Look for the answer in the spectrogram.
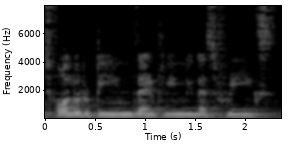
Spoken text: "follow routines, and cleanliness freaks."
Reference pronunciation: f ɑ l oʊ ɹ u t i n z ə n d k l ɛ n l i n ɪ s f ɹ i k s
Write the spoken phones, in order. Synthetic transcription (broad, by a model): f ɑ l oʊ ɹ u t i n z ə n d k l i n l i n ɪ s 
